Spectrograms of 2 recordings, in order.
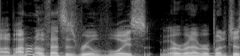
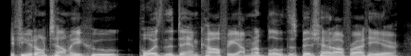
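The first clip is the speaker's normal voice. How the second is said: threatening movie gunman; 7 semitones higher than usual. Retold or imitated.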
